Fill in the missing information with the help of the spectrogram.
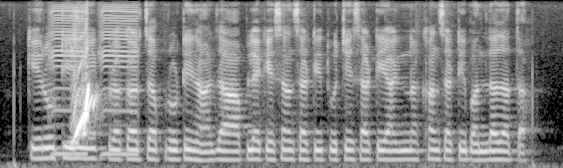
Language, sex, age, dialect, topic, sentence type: Marathi, male, 25-30, Southern Konkan, agriculture, statement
